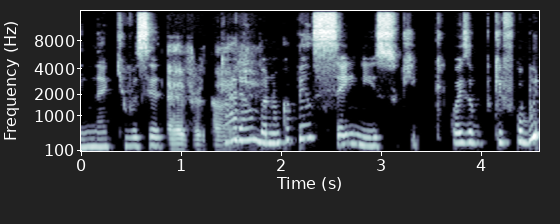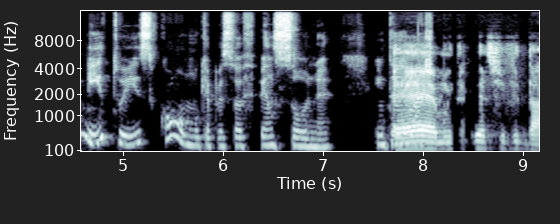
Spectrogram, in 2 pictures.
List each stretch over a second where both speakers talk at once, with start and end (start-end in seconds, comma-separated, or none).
none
